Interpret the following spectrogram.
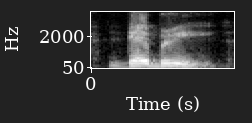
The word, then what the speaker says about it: debris: we use the word debris the last letter is silent debris all those you have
